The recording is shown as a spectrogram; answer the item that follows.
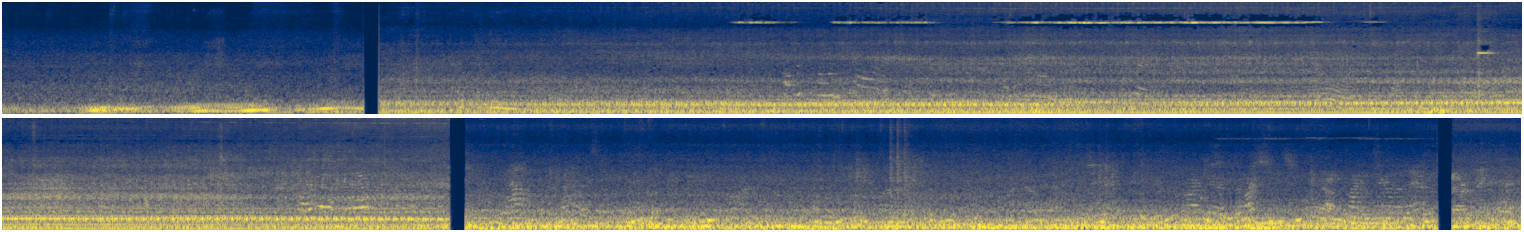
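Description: A tour trolley's engine idling close by, a steady low rumble with a thin high whine for a few seconds in the middle. After a cut, a low rumble of wind on the microphone.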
